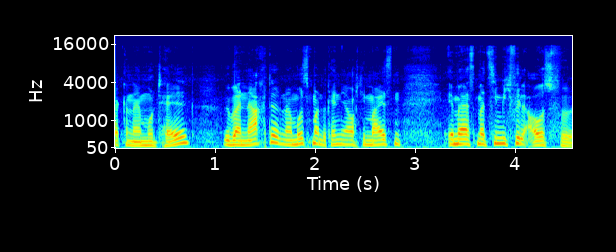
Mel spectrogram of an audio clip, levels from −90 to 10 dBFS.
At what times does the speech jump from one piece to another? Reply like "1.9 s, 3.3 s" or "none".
2.1 s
